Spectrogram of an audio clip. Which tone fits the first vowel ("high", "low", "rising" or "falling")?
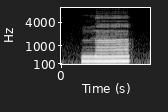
high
